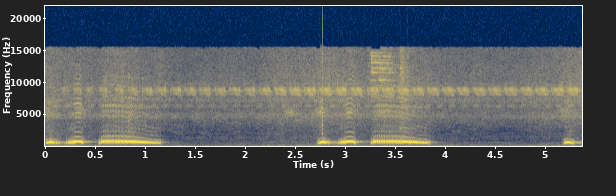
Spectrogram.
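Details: Calling female spotted dove, addressing the male: two short low notes, then a sustained coo dropping in pitch. The pattern repeats once about three seconds later, and a third phrase begins at the end.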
